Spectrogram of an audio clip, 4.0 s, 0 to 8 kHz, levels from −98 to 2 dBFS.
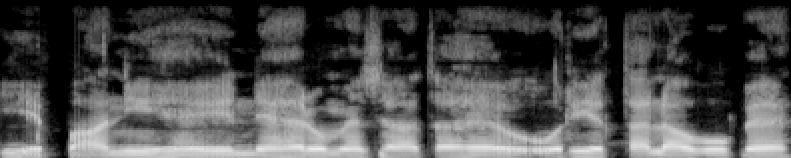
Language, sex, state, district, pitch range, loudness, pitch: Hindi, male, Uttar Pradesh, Muzaffarnagar, 120-125 Hz, -14 LUFS, 120 Hz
